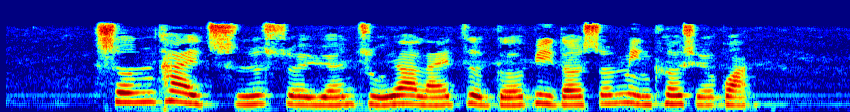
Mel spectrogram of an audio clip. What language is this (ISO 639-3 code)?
zho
